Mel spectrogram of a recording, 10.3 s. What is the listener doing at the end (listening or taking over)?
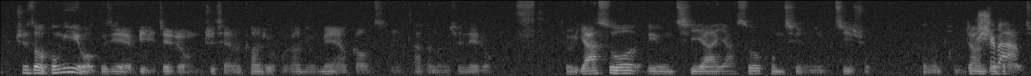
listening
